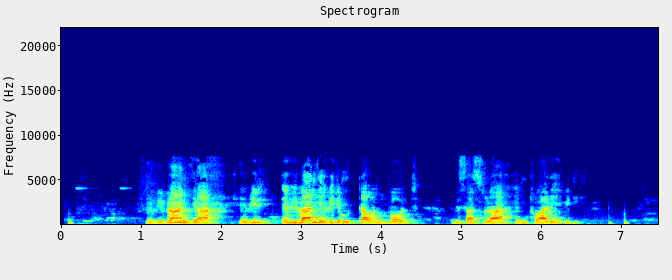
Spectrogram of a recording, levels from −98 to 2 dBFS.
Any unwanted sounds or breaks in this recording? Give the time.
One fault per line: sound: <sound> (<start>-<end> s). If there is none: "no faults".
no faults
